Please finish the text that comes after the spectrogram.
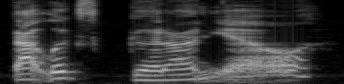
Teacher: So it's pitch, which is way up there. So it's really high. And then it's vocal fry. And then it's also up talk. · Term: sexy baby vocal affectation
